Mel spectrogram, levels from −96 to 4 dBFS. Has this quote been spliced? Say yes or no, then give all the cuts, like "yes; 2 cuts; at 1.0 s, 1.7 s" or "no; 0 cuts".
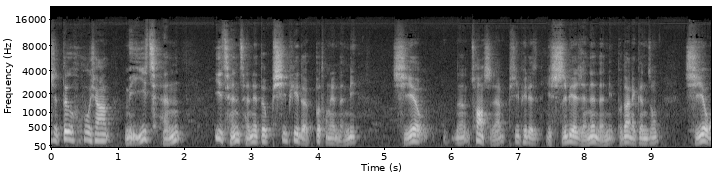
yes; 1 cut; at 7.4 s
